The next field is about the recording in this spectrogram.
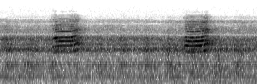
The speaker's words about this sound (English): I was posting last week about the bird in the tree that is making all this fucking noise. It is the loudest bird.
